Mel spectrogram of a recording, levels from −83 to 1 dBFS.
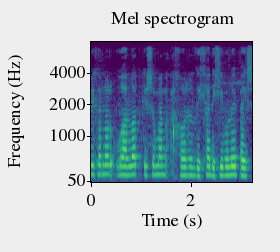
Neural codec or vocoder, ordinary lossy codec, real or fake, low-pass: none; none; real; 7.2 kHz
